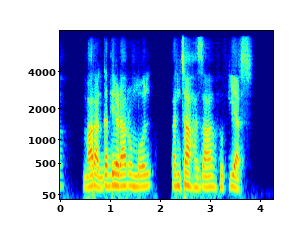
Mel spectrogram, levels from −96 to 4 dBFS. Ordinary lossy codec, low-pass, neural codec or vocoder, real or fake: AAC, 32 kbps; 7.2 kHz; codec, 16 kHz, about 1 kbps, DyCAST, with the encoder's durations; fake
